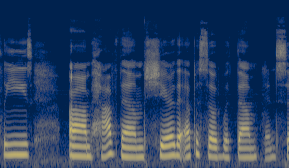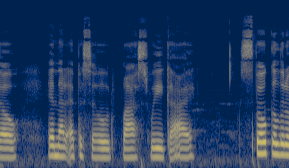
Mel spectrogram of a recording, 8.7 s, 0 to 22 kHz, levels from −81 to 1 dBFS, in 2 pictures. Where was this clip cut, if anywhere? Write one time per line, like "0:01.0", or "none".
0:04.0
